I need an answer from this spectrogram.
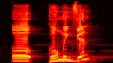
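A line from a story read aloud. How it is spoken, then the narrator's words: Startled exclamation. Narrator (Vietnamese): sừng sốt kêu lên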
